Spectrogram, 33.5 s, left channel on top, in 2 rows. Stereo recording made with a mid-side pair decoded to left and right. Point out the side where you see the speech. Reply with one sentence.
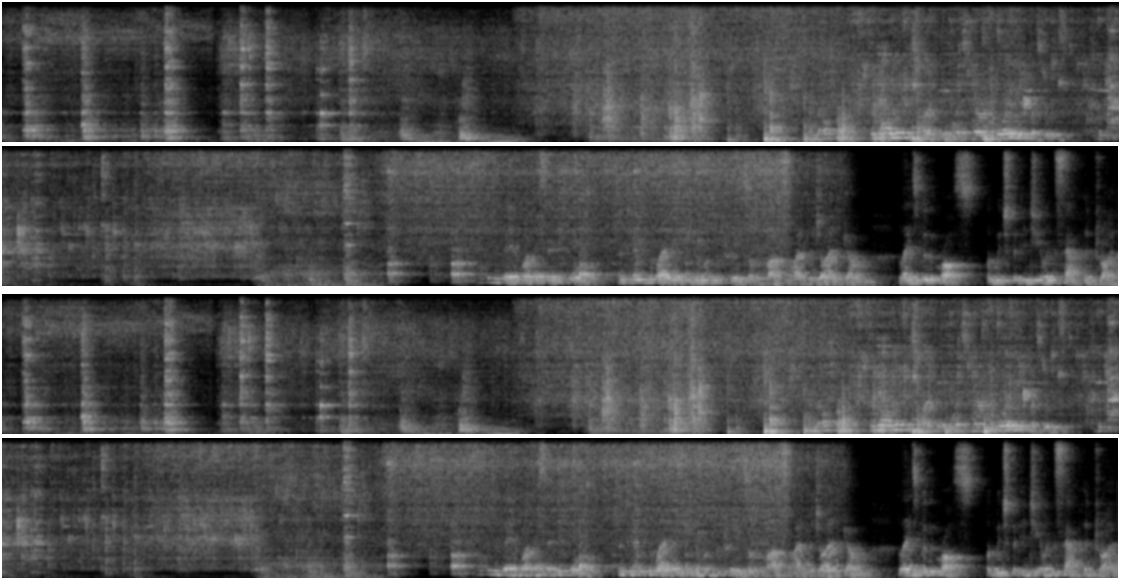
In this clip you hear the speech on the right.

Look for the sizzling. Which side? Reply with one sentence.
In this clip you hear the sizzling on the right.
